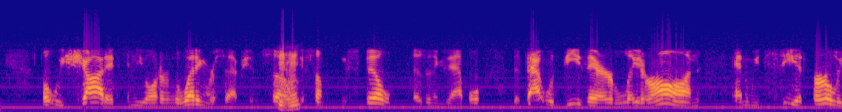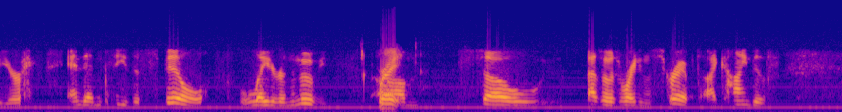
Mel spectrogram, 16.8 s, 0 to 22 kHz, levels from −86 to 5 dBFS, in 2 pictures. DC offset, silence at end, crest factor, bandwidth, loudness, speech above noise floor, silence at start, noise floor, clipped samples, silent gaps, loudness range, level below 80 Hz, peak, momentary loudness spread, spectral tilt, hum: under 0.1%; 0.8 s; 18 dB; 12.5 kHz; -22 LUFS; 30 dB; 0.45 s; -52 dBFS; under 0.1%; none; 3 LU; -72 dBFS; -6 dBFS; 18 LU; -4.5 dB/octave; none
